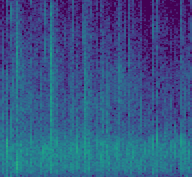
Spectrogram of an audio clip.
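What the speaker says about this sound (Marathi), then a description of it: "तिघांसाठी टाळ्या वाजवूया." Audience applause for three stage performers on a Marathi comedy show, a steady wash of many hands clapping at moderate volume for a couple of seconds.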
